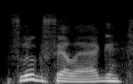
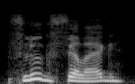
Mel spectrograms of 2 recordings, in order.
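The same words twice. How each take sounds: No difference in how they are said.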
